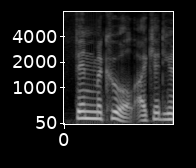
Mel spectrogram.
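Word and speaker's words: Fionn mac Cumhaill: this is pronounced dun leary and this is pronounced finn mccool i kid you not no you can ask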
